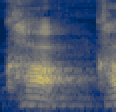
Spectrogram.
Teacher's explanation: का बिल्कुल आसानी से बोल रहा है, कम वायु, इसमें महाप्राण देखियो, खा खा बोलेंगे तो एक घर्षण भी लग रहा है और थोड़ी वायु भी एक साथ ज्यादा आ रही है ना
